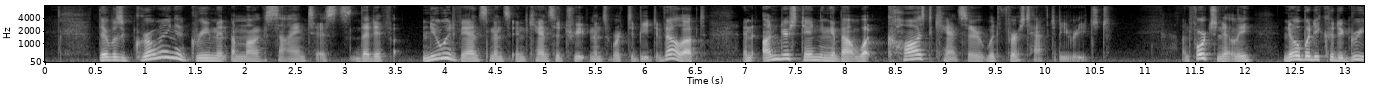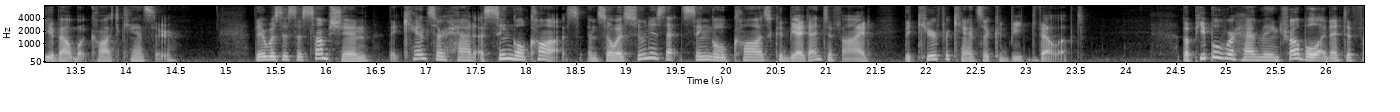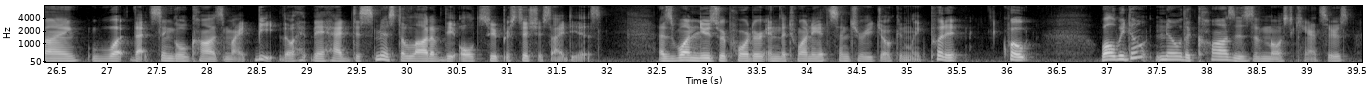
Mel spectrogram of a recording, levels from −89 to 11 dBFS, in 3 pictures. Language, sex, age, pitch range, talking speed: English, male, 20-39, 110-165 Hz, 165 wpm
